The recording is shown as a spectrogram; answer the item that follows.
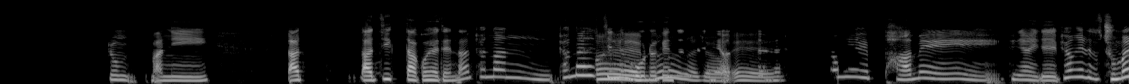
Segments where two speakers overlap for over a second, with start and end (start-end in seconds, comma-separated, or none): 5.9-7.8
